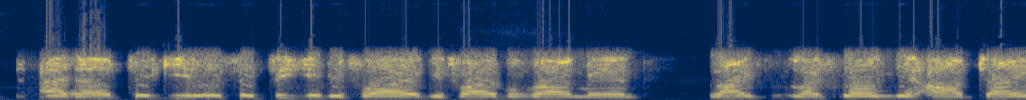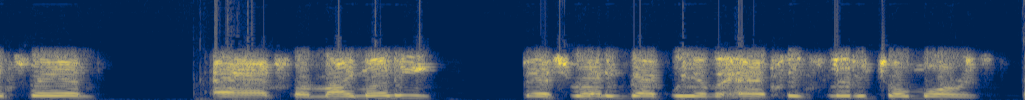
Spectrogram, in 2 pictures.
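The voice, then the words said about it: Hoarse voice. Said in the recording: “I'm a little hoarse”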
